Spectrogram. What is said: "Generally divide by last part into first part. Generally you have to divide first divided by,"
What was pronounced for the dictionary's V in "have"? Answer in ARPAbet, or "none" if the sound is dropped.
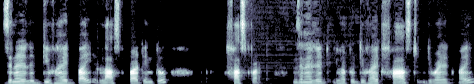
B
